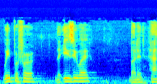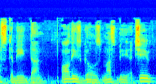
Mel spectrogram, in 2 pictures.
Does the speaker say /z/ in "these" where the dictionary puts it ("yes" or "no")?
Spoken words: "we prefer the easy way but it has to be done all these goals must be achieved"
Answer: yes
